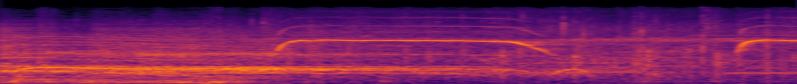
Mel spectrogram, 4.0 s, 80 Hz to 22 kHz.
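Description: A festival crowd at a live Greenbelt Festival 2003 concert cheers and applauds continuously, with loud whoops and sliding whistles rising above the steady clapping.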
